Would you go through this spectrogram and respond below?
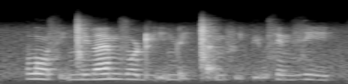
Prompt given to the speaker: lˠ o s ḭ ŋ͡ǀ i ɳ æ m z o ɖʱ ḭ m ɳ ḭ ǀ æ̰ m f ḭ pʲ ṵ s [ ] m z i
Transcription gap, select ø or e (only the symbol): e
